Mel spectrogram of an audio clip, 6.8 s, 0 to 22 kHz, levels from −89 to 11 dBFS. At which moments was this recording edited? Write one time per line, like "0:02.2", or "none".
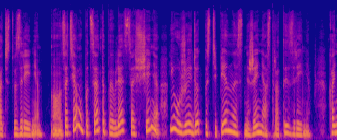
0:03.3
